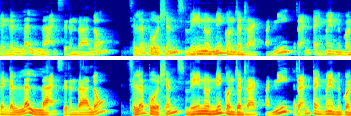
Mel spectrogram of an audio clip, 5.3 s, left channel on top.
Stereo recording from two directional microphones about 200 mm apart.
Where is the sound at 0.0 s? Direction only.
45° right (ahead or behind).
